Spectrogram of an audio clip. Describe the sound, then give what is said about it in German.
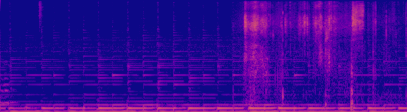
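Soft, crisp papery rustling, like pages being turned, comes in close bursts during the second half over a steady, low pitched hum that runs throughout. “Also es soll ja bestimmt nicht so sein, aber man hört richtig ASMR-mäßig, wie die Seiten geblättert”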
